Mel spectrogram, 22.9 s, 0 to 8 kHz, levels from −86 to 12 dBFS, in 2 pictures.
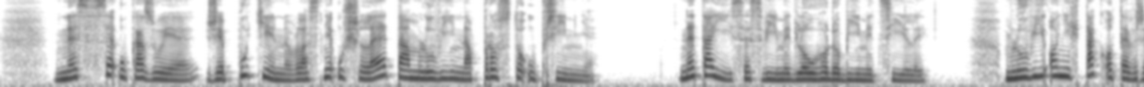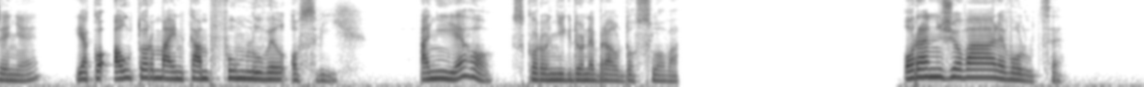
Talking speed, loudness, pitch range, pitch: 95 wpm, -22 LUFS, 155-220 Hz, 185 Hz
